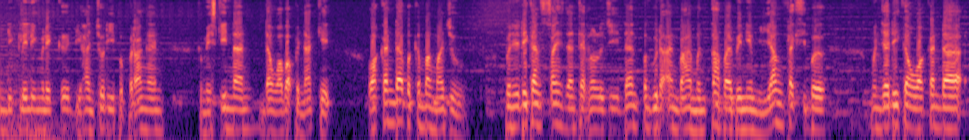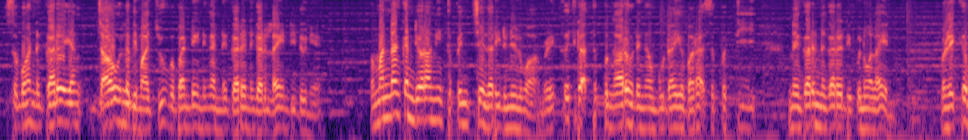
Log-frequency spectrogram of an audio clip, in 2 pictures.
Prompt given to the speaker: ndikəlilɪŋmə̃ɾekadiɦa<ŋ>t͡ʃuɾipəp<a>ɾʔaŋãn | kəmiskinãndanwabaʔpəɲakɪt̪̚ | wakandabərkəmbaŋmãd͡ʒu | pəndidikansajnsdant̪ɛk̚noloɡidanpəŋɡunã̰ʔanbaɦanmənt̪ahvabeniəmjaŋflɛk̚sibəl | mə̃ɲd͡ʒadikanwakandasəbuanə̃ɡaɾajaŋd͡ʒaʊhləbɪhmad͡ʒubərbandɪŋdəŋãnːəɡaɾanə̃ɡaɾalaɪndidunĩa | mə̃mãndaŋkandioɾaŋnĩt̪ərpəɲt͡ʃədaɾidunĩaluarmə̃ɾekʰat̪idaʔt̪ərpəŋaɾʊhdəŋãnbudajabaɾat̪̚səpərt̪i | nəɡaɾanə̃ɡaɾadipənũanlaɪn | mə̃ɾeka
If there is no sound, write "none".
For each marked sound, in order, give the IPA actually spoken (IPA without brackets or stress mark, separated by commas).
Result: ɲ, ə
